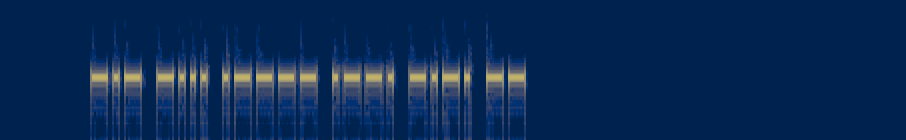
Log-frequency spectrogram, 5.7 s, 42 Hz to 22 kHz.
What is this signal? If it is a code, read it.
Morse code, heard as a keyed tone, about 34 wpm, 700 Hz. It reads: KB1PCM
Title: USA Call Signs - 6 Characters - Repeated 3x - 35wpm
